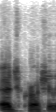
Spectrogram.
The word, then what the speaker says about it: Edge Crusher: I was watching Tuesday Subcast, and it's actually pronounced Edge Crusher, but that's okay.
